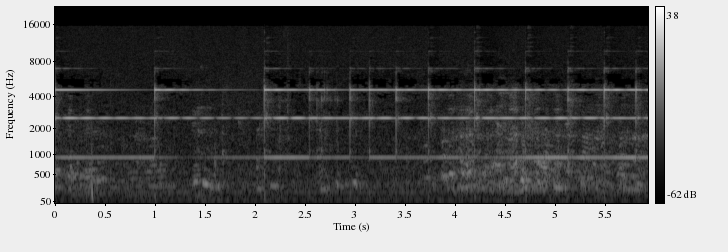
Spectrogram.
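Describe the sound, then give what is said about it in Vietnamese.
A bell is struck once and rings with a steady, sustained metallic tone that hangs in the air for the whole stretch, joined by a few faint knocks and background noise. “phải chi mà mình nói lâu lâu mình điểm một tiếng như vậy mình dặn nó nghe chuông lại nghe không”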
